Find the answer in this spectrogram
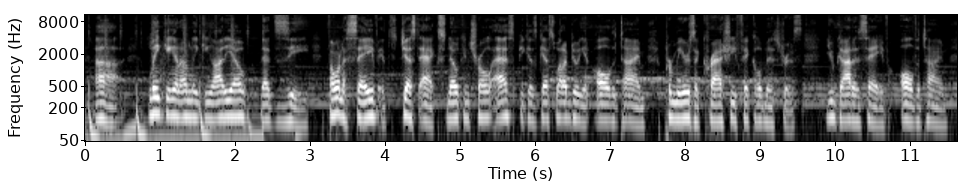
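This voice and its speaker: A man's medium-pitched voice keeps fairly even intonation while background music plays. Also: moderate pace. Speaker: video editor. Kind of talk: tutorial talk to camera.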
